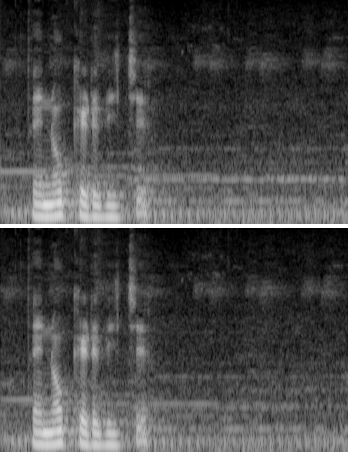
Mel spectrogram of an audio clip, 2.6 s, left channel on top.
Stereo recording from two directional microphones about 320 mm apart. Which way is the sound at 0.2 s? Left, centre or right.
Centre.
